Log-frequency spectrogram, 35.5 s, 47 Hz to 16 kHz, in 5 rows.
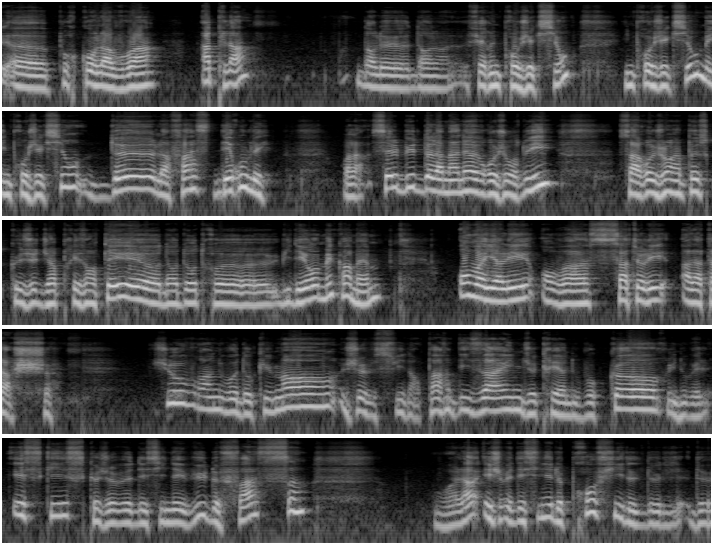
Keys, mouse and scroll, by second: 1.2 KP_1, 2.0-2.7 right drag, 3.5-4.9 drag, 5.7-7.2 drag, 9.1 click, 10.3-12.5 drag, 12.7-13.7 right drag, 18.3 scroll down 1, 19.1-20.2 right drag, 22.1 click, 23.3 click, 27.1 click, 28.5 click, 30.2 click, 32.4 click, 33.8-34.7 right drag.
